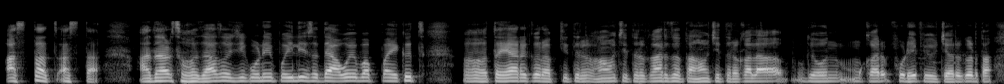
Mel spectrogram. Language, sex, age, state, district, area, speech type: Goan Konkani, male, 30-45, Goa, Canacona, rural, spontaneous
